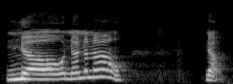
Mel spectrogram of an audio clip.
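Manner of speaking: sharp high loud no; loud protest. Real, not acted. Child coming back, loud protest.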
